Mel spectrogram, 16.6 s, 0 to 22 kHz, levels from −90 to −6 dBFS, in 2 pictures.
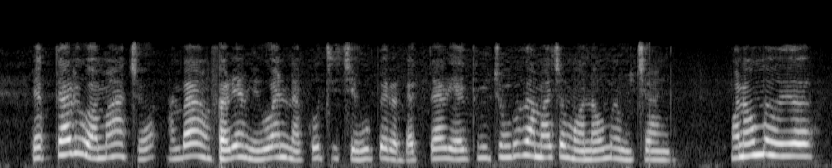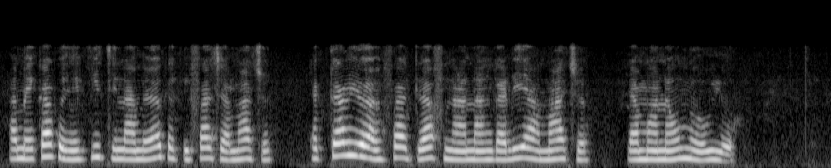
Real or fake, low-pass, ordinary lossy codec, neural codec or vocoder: fake; 7.2 kHz; Opus, 24 kbps; codec, 16 kHz, 4 kbps, FunCodec, trained on Chinese and English, 50 frames a second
